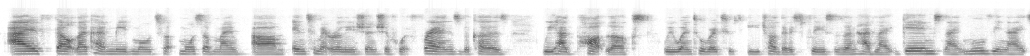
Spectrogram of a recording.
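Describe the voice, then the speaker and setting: A woman's voice: deep voice, lo-fi sound. A young adult woman telling her personal story candidly as an interview guest. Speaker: interview guest, content creator.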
